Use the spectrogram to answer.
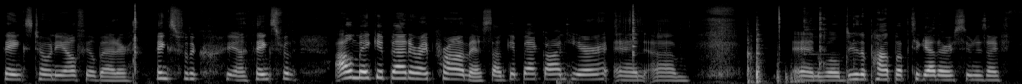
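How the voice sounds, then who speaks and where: A woman's voice: mid-range voice, normal speed, noisy background. A woman hosting a casual crafting livestream while groggy and sick with a cold, chatty and rambling. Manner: rambling, chatty, self-deprecating.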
